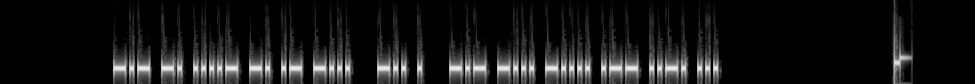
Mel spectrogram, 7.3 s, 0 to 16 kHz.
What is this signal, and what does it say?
Morse code, heard as a keyed tone, about 37 wpm, 700 Hz. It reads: KN4NAB DE KB6WFS
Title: USA Callsign DE Callsign - 6 Characters - 40wpm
